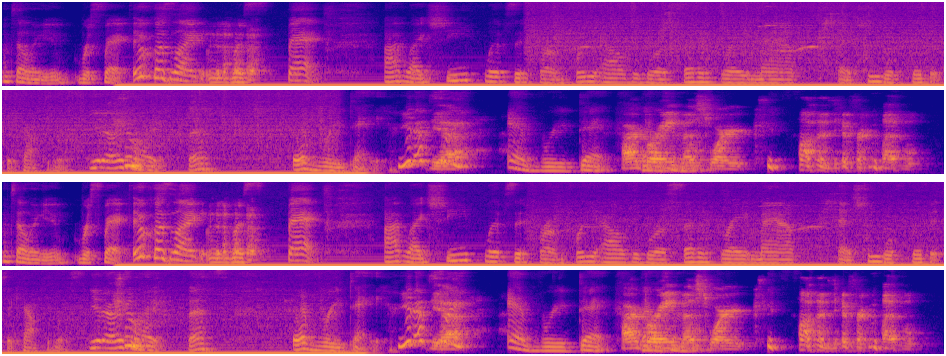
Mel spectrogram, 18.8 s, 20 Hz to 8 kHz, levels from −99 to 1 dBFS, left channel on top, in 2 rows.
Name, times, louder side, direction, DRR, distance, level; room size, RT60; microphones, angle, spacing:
voice 1, 0.0-2.4 2.9-7.9 8.4-11.0 11.3-12.0 12.3-14.0 14.5-16.4 17.1-17.2 18.1-18.2, right 2 dB, 40° right, 1.0 m, -31 dB
sound 1, 1.1-13.1, right 2 dB, 85° right, 1.0 m, -28 dB
voice 2, 2.1-2.5 10.6-10.8 12.2-12.3 13.7-14.0 15.6-17.1 17.4-18.5, right 1 dB, 60° right, 3.3 m, -28 dB
sound 2, 5.2-12.8, left 4 dB, 70° left, 2.5 m, -46 dB
12.5 x 6.9 x 7.1 m
head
